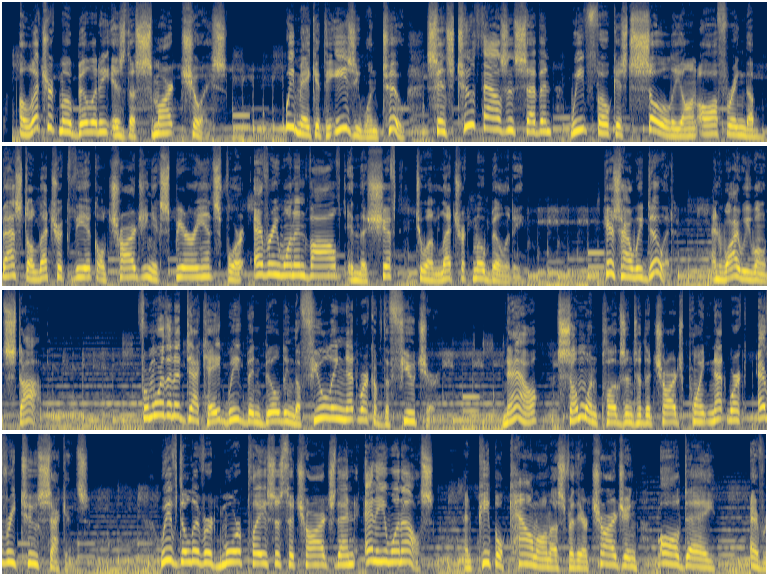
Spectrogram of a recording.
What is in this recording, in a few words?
Corp Narration; ChargePoint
